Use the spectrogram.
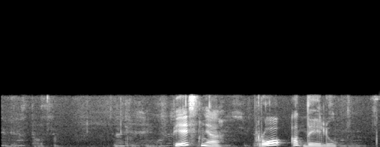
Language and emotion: Russian, neutral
